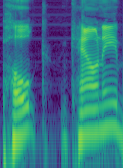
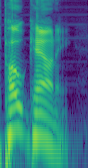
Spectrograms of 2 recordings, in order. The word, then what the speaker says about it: Polk County: I used to call it Polk County, but my daughters both went to school there and said, "Dad, no, it's not Polk County. It's Polk County." And so they taught me the actual pronunciation of it.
